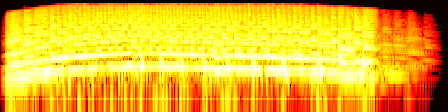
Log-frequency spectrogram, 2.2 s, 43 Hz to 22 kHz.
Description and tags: Tape Rewind #1
This is a tape rewind sound, made by taking a short snippet of music, messing around with the speed of the audio (audacity "sliding stretch", to be specific) and then speeding it up to sound like those stock sound effects of "tape rewinds" (looking at you, sound ideas 30 years ago in the early 90s.)
cassette, forward, pitch, recorder, rewind, shift, tape, tape-rewind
